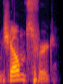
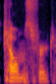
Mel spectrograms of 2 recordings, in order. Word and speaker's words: Chelmsford: odd pitch here in Chelmsford I'll thank Golden FM for teaching me how to pronounce that correctly as chelmsford because for a long time I thought it was kalms ferd so you know glad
